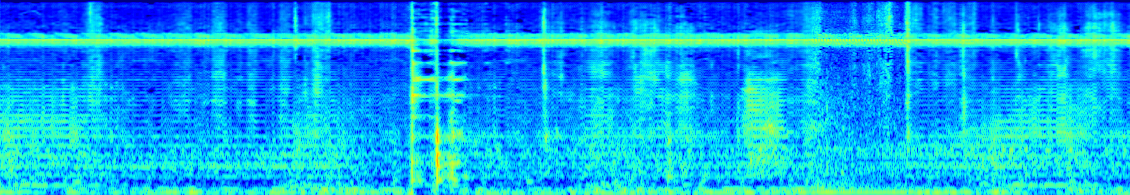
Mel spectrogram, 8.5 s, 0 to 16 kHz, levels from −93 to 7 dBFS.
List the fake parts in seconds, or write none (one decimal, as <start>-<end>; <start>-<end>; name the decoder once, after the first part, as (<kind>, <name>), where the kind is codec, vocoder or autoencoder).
0.0-6.1 (vocoder, Vocos); 6.8-8.5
